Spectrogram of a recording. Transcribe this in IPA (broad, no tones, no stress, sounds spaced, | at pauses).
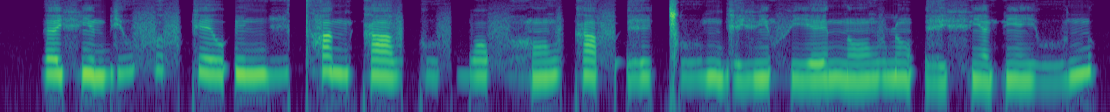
ɛ fʲ õ bʲ ṳ f ə̤ f k e u̯ ʔ ĩ ŋ i̤ t̪ʰ a n k a v k ṳ f b ɔ f h õ v k a f ʔ e̤ i̯ ǀ ṳ ŋ ɡ e̤ vʲ õ f j e n õ v ɳ ũ ʔ e̤ fʲ ã pʲ ẽ j ṳ n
